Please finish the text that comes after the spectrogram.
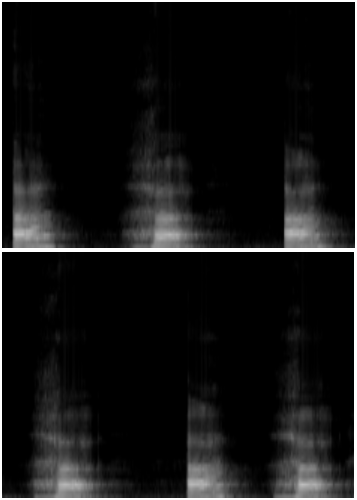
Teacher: di tenggorokan paling bawah ini keluar 2 huruf, yaitu huruf hamzah dan huruf ha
